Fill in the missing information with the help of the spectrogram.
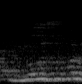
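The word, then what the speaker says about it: useful: अगर हम इसके प्रोनाउंसिएशन की बात करेंगे, साउंड की बात करेंगे, तो पहले या आया है, ना कि पहले बड़ा ओ की मात्रा आई। तो स्टूडेंट्स ये ध्यान से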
